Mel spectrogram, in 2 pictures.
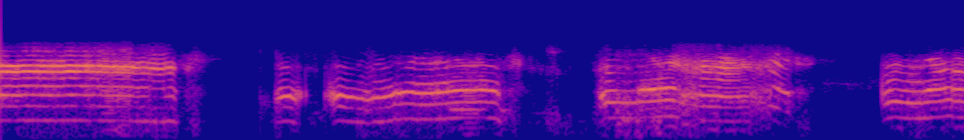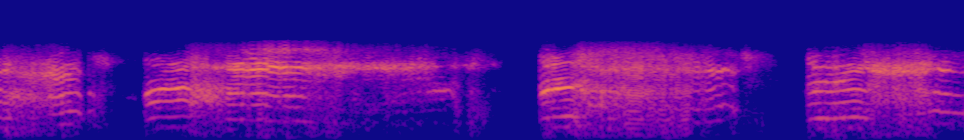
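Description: Loud, high-pitched infant crying in repeated bursts separated by brief pauses for breath.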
